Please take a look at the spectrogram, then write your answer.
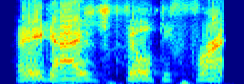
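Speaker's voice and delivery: mock intro. Parodying youtubers, loud mock intro. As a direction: announce it like a hype host.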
